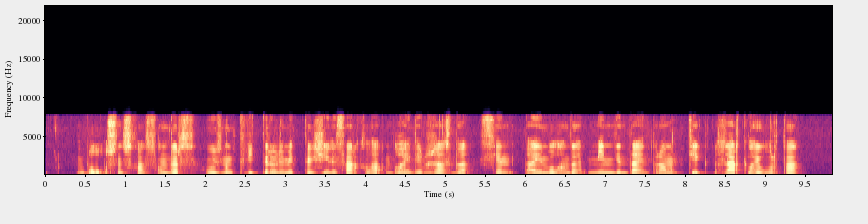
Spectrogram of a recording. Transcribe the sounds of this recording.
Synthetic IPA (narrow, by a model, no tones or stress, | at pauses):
bʊlˠʊ̰sʊnəsqɑsond̪eɾswɵzɪnɪŋt̪ʰvʲijt̪ːe̞ɾæleme̞t̪ːɪkʒe̞lesɪɑɾqəlˠə̰bəlˠɑjd̪e̞pʒɑzd̪əse̞nd̪̥ɑjənbo̞lˠʁɑnd̪ɑme̞nd̪e̞d̪ɑjənt̪ʰʊɾɑmənt̪ʰe̞kʒɑɾt̪əlˠɑjwo̞ɾt̪ɑ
